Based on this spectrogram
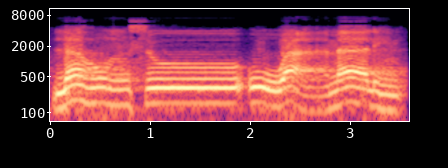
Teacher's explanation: رحمه الله أبدلها واوا خالصة، الهمزة الثانية أبدلها واوا · Term: واو خالصة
